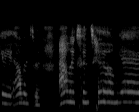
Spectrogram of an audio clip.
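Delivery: very quiet, barely there, drawn-out little cheer. Cheering for a couple from the background: quiet low-voiced cheer. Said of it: "in the background with a low voice".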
